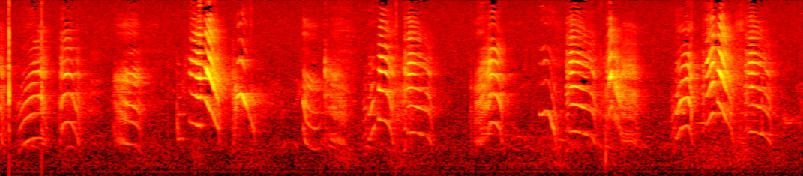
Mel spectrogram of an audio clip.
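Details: Indian ringneck parakeets, a tame bird meeting two wild green ringnecks: a steady run of loud, harsh, arching squawks, often in quick pairs or clusters, repeated throughout with short pauses between bursts.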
